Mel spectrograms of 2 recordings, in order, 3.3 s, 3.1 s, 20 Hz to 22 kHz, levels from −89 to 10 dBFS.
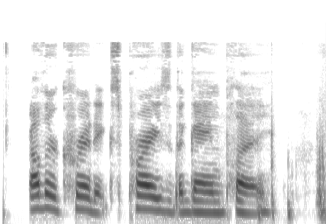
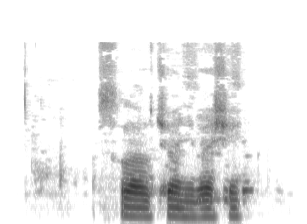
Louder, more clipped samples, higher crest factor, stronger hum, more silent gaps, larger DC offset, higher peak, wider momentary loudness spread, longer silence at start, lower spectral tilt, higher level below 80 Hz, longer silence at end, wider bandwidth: second, -25 LUFS vs -20 LUFS; neither; about the same, 16 dB vs 18 dB; neither; neither; neither; second, -10 dBFS vs -4 dBFS; second, 11 LU vs 19 LU; second, 0.3 s vs 1 s; about the same, -6 dB/octave vs -6 dB/octave; about the same, -70 dBFS vs -68 dBFS; second, 0 s vs 0.55 s; about the same, 11.5 kHz vs 11.5 kHz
